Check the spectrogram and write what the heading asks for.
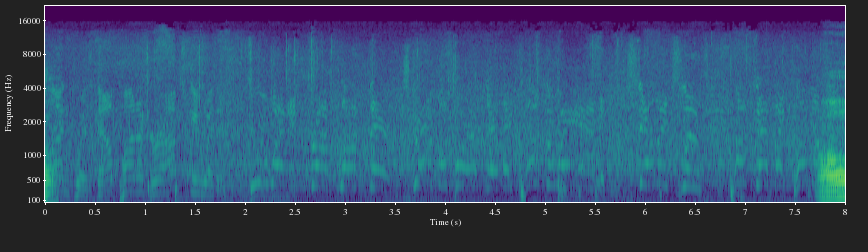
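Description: Ice hockey TV broadcast playing at low volume: a commentator's play-by-play over arena crowd noise during an overtime scramble in front of the net. A louder man's voice cuts in near the end.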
